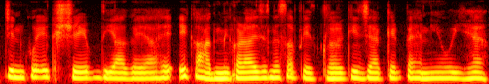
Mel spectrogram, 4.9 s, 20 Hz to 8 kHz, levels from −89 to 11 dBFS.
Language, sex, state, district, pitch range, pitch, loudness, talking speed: Hindi, female, Uttar Pradesh, Jyotiba Phule Nagar, 160-180 Hz, 170 Hz, -14 LUFS, 220 wpm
